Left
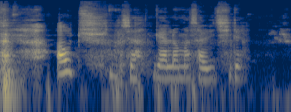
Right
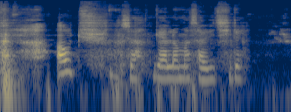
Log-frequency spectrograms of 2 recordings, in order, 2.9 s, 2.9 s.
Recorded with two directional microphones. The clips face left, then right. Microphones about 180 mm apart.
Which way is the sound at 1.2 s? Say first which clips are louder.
Left 1 dB; 20° left (ahead or behind).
